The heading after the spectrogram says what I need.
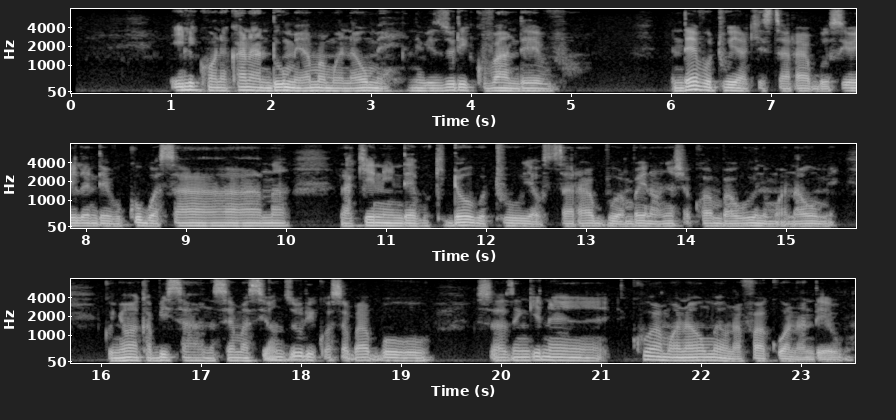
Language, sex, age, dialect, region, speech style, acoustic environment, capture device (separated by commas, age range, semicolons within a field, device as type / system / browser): Swahili, male, 25-34, Kenya - Nairobi Sheng-influenced, Kenya, happy, silence, mobile / Linux / Chrome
